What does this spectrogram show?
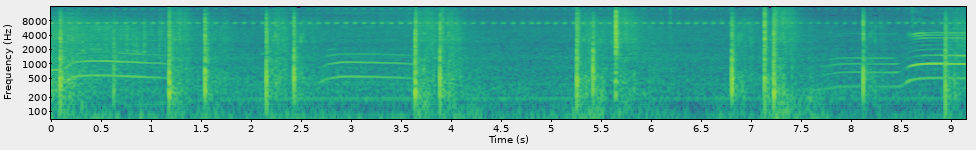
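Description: Aerial fireworks shells bursting: a string of about fifteen sharp bangs, irregularly spaced and some in quick pairs, with several drawn-out pitched tones sounding between them.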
